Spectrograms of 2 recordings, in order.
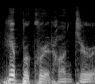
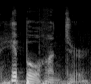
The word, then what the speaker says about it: Hypocrite Hunter: I believe my name is Hypocrite Hunter and not Hippo Hunter.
